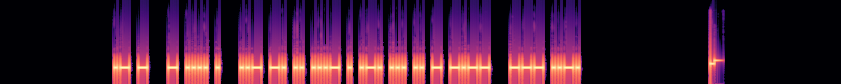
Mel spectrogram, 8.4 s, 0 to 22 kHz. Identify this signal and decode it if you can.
Morse code, heard as a keyed tone, about 40 wpm, 700 Hz. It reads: AT THE UNIVERSITY OF
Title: Sets of 4 Words 40wpm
